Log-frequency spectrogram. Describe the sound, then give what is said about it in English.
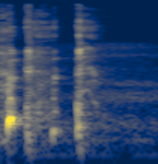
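A short burst of close, harsh coughing: a quick cluster of two or three rough coughs, then a pause and one final cough, with no talking. “No, well, at this point now, I don't want to talk about your cough on air because we'll get in a legitimate argument.”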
